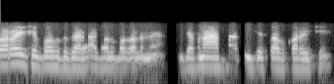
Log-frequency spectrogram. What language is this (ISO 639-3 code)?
mai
